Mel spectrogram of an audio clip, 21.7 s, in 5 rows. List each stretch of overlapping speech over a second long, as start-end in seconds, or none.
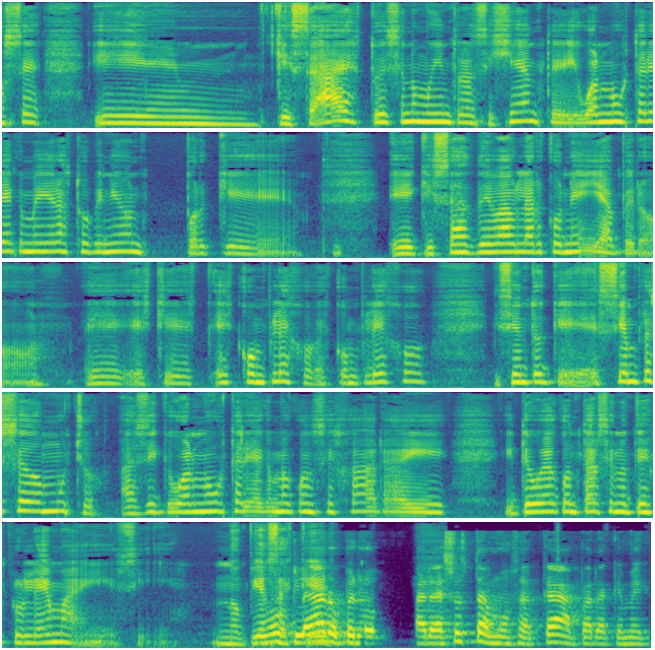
none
